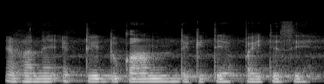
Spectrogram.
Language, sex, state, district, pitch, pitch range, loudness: Bengali, male, Assam, Hailakandi, 130 Hz, 130-135 Hz, -19 LUFS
